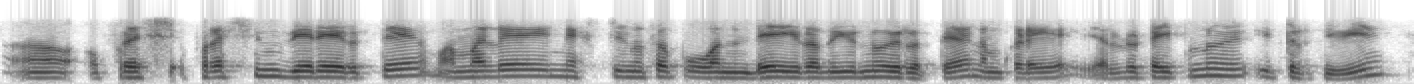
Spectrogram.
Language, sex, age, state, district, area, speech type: Kannada, male, 45-60, Karnataka, Davanagere, rural, conversation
